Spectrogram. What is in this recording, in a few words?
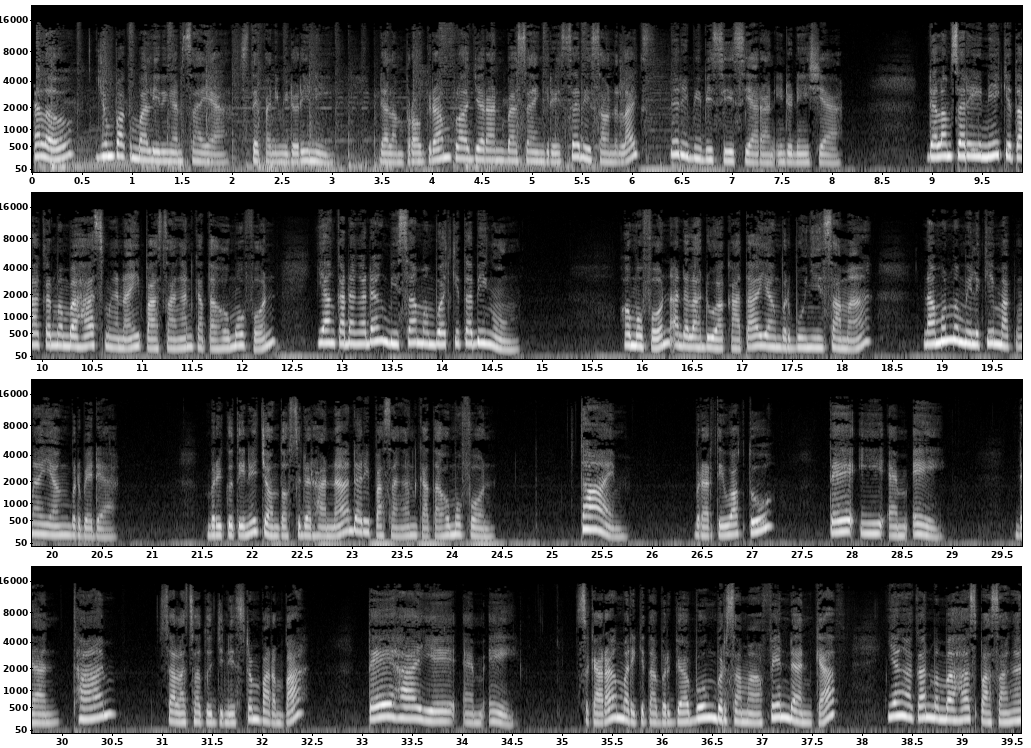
indonesian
